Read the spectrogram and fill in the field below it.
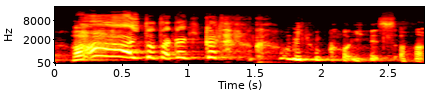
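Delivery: high, slow squealing demon, laughing; cowering demon. Acted. Pastor voices the demon surrendering to Jesus, high and slow. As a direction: play the demon groveling in mock terror.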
